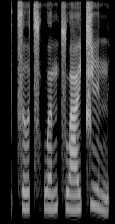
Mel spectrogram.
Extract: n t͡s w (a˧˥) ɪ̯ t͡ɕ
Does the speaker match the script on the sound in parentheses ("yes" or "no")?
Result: yes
